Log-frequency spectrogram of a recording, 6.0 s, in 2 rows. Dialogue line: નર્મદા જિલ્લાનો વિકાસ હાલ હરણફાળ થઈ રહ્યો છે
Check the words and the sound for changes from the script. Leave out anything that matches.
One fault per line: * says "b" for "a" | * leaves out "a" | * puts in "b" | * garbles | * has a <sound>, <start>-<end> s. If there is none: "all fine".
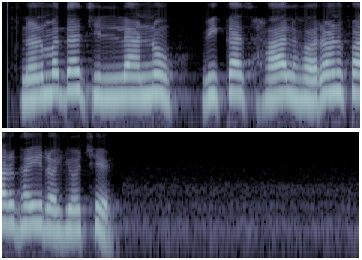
all fine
